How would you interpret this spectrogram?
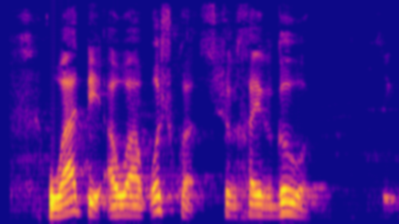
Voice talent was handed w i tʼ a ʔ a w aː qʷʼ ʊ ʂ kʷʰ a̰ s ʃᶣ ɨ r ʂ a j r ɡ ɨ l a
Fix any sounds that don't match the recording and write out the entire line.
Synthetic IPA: w a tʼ i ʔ a w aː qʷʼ ʊ ʂ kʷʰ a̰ s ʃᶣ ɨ r χ a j r ɡ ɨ l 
